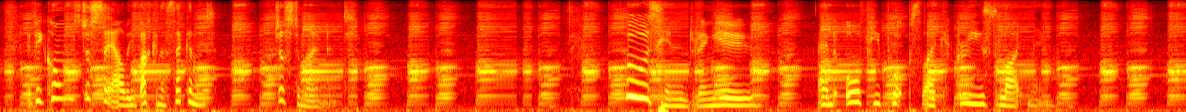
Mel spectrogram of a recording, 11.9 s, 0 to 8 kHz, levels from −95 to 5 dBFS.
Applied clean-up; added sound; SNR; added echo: none; Harmonica; 3 dB; none.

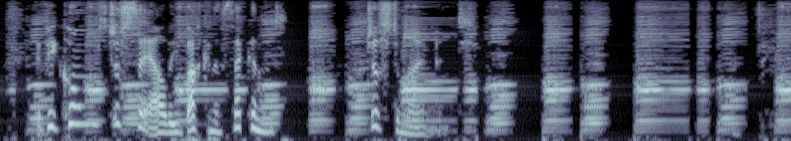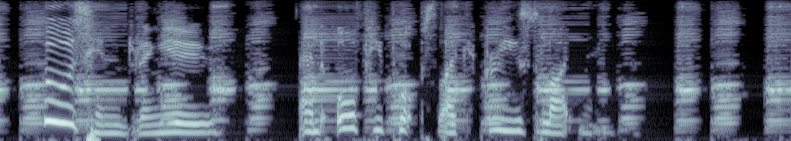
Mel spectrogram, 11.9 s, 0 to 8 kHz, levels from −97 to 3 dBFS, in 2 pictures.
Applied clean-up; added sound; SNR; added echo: classical method spectral subtraction.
